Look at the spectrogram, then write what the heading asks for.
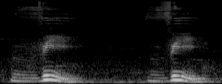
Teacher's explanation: এটার উচ্চারণটা হলো উপরের দাঁতের সাথে নিচের ঠোঁট লাগবে ভি, ভি।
